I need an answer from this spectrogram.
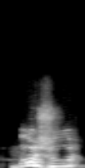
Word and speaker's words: bonjour: First, it is not bonjour, so don't pronounce the M. Okay, don't make the mistake of pronouncing the N.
